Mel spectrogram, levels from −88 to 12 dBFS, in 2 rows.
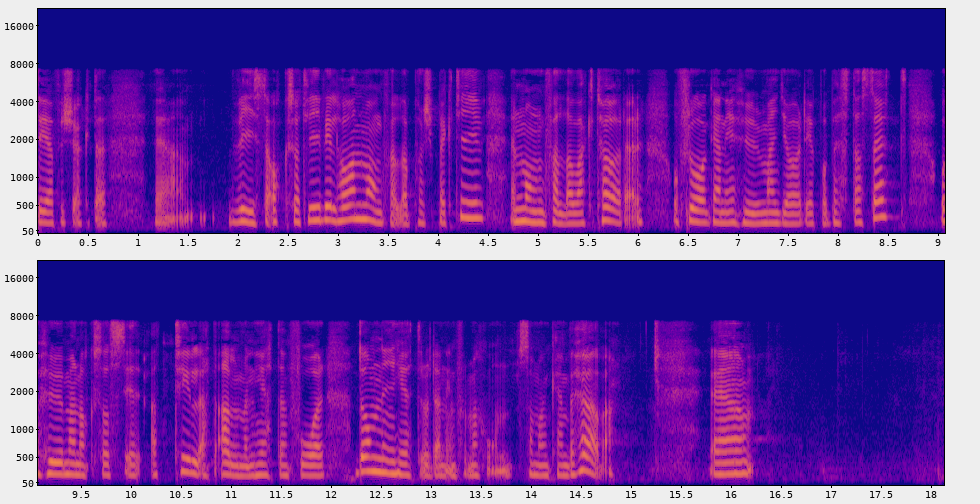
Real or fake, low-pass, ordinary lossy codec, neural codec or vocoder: fake; 7.2 kHz; none; codec, 16 kHz in and 24 kHz out, 2.2 kbps, FireRedTTS-2 codec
